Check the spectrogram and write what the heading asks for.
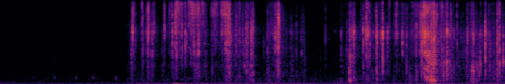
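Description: Foil wrapper of a Magic: The Gathering booster pack crinkling and tearing as it is pulled open by hand, starting about a second and a half in after near silence.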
